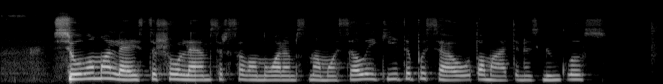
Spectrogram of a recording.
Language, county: Lithuanian, Tauragė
